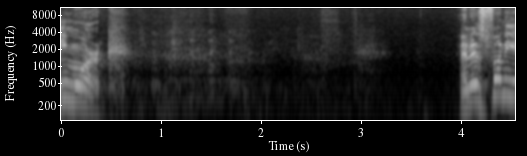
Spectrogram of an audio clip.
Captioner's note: laughter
